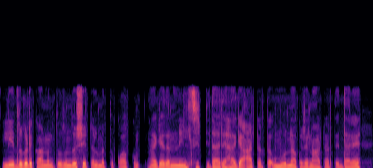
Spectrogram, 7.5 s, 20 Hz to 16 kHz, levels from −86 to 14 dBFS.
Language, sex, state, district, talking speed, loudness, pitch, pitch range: Kannada, female, Karnataka, Dakshina Kannada, 135 wpm, -19 LUFS, 175 Hz, 170-185 Hz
